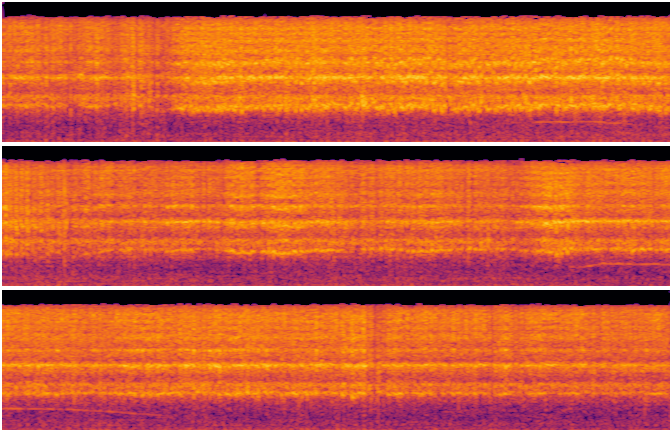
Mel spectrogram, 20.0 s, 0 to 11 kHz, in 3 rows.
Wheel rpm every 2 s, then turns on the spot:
230, 200, 200, 200, 230, 230, 230, 230, 230, 230.
none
